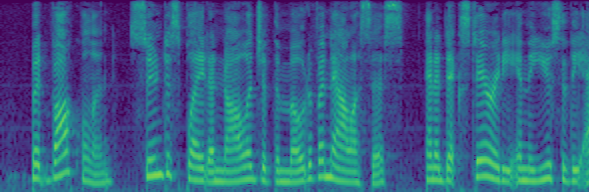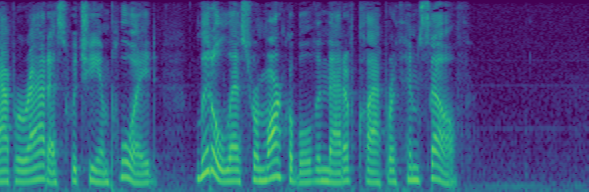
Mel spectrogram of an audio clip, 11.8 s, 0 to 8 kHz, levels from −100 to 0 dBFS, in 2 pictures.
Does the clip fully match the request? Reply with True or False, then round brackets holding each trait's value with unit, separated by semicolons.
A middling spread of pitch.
True (4.0 semitones)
